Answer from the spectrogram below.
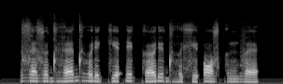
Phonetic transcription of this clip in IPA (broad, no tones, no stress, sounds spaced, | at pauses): z ɛ z ɵ dʱ ɛ dʱ ɵ ɾʲ ɛ kʲ ɛ ʔ ɾʲ ɛ k œ ɾʲ ɵ dʱ ə xʲ ɘ ʔ ɔ z k ə ŋ v ɛ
